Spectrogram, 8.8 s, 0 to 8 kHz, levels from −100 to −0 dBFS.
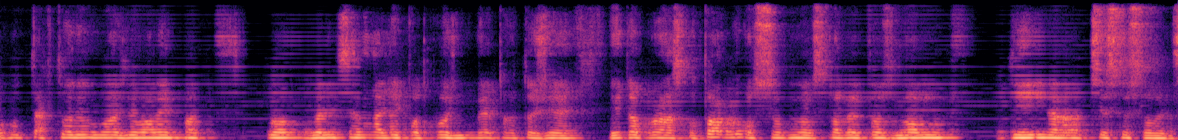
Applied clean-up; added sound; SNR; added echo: neural mask model DeepFilterNet 3.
